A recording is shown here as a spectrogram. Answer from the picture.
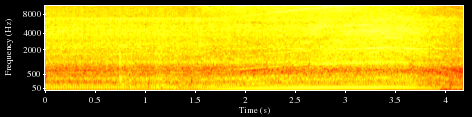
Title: Millicent Commercial Garbage | SL01074 With A Mad Exhaust Leak |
